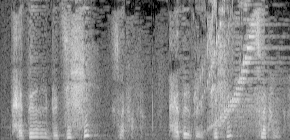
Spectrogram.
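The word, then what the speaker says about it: Bedřich: 베드르지히 스메타나입니다. 베드르지히 스메타나입니다. 우리가 그냥 독일어식으로 읽으려면 베드리히 스메타나. 어디가 틀립니까? R이 틀리죠. 베드리히가 아니라 베드르지히 스메타나입니다. R이 발음이 틀려요.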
